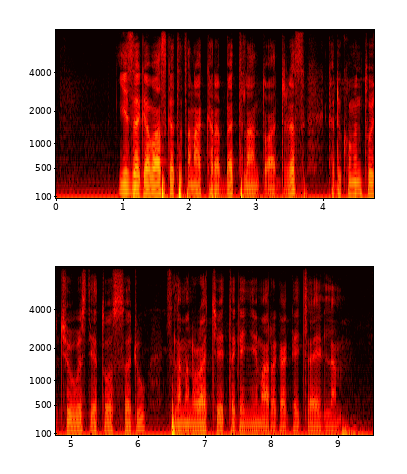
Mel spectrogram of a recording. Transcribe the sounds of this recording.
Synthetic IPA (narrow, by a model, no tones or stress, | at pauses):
jɪhzəɡəβaskʰət̪ʰət̪ʼənakʰːəɾəbːət̪ʰːɨlant̪ʼuad̪ɾəs | kʰəd̪okʰumənt̪ʰo̞t͡ʃːwʊst̪ʼjɛt̪ʰəwɔsːəd̪u | sɨləməno̞ɾat͡ʃːɛwjɛt̪ʰəɡəɲːɛmarːəɡaɡat͡ʃʼa̰jɛlːəm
